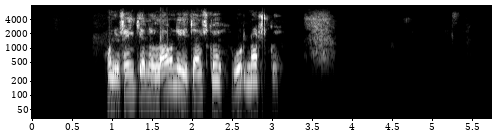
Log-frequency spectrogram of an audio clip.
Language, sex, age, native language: Icelandic, male, 50-59, Icelandic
